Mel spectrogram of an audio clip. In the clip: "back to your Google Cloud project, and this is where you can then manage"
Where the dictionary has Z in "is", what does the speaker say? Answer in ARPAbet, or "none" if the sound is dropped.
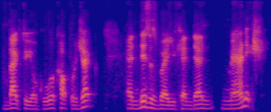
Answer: S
